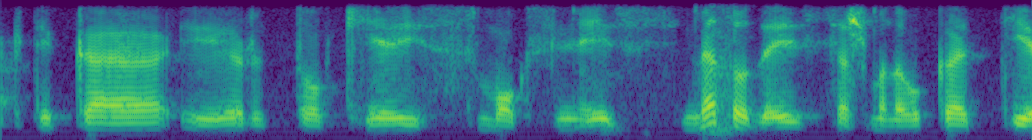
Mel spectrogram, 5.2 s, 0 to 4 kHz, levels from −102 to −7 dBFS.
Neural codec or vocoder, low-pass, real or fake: vocoder, 44.1 kHz, 128 mel bands every 512 samples, BigVGAN v2; 3.6 kHz; fake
